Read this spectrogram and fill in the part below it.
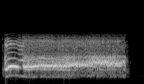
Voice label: damaged pilot, mood med, speech; War Thunder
